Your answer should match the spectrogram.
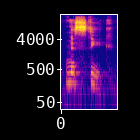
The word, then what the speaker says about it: Mystyk: My higher self, aka Mystique, which is spelled Mystyk.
